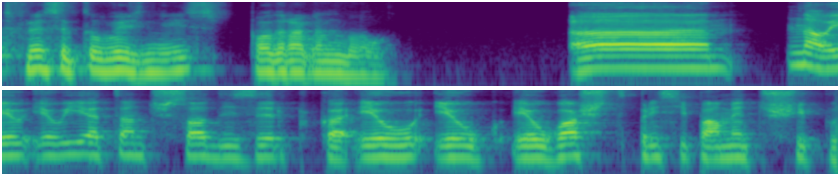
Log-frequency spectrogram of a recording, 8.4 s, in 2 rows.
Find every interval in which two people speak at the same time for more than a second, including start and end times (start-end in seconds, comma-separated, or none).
none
